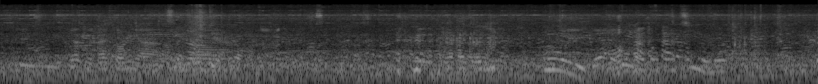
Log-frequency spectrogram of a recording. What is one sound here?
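Men call out loudly nearby.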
